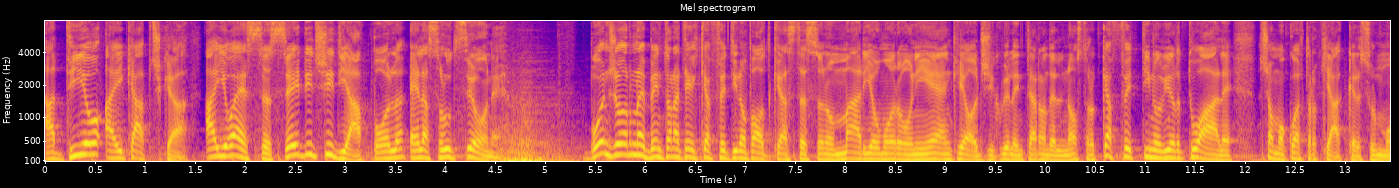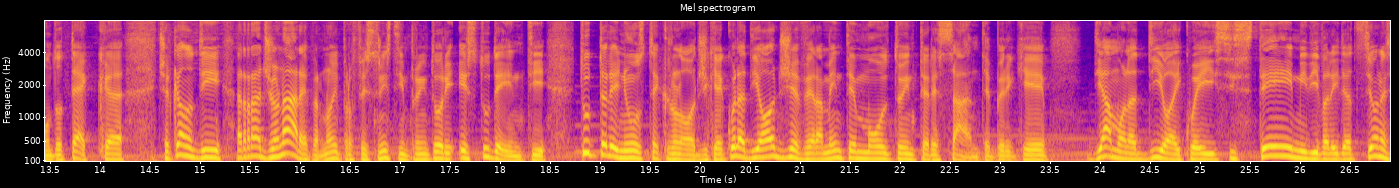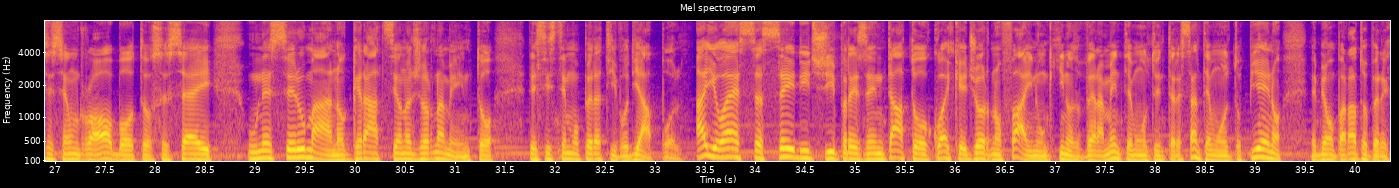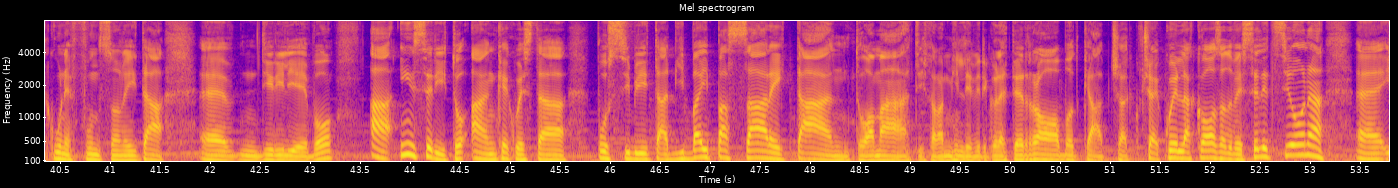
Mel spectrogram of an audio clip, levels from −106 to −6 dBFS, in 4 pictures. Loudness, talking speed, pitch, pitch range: -15 LUFS, 140 wpm, 120 Hz, 105-150 Hz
